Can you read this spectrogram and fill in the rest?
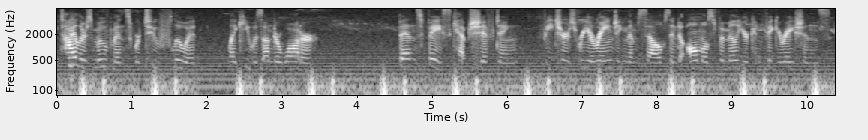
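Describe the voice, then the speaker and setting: Very bright, tense male horror narrator. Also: a little high, level tone, moderate pace, poor audio. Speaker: first-person narrator. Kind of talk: scripted horror story narration. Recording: faint background hum and noise.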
